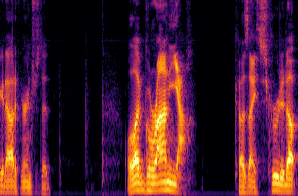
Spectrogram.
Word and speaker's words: La Granja: out if you're interested la grania because i screwed it up pronouncing it last week because it's spanish i should have known that j is pronounced differently so it's a deluxe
